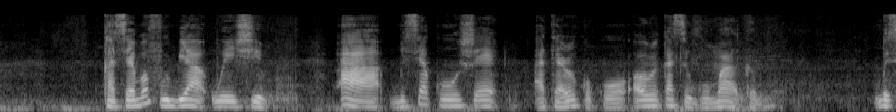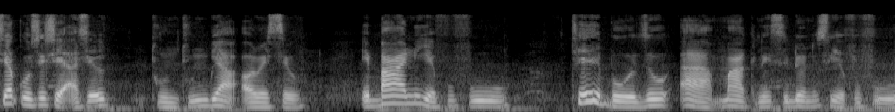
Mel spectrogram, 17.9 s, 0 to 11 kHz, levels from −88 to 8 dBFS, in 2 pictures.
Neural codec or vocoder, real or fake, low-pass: none; real; 7.2 kHz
